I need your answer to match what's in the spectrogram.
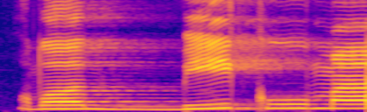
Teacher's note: Huruf ro dibaca tafhim karena berharakat di atas yaitu harakat fathah. Cara bacanya ditebalkan.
